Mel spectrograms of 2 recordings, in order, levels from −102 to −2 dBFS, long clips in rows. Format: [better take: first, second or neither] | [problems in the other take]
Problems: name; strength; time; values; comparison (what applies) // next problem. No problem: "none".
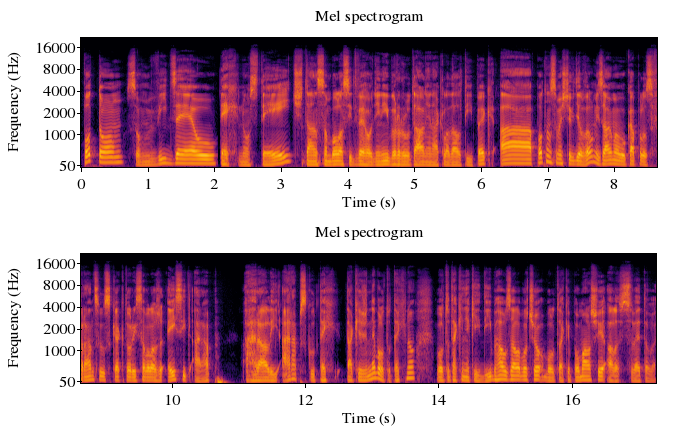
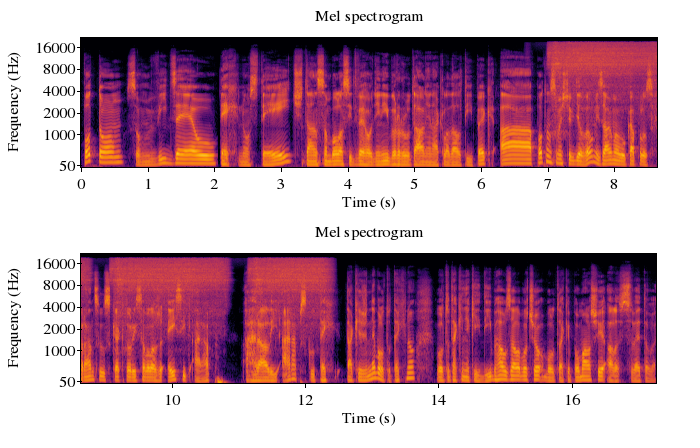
first | hiss; loud; from 7 to 12 s; 3 dB below the speech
